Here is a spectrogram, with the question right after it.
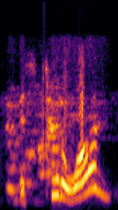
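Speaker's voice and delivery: very high, loud, drawn-out protest; incredulous protest. Real, not acted. Co-host arguing the odds to host, incredulous. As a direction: squeal it slowly, loud and exasperated.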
